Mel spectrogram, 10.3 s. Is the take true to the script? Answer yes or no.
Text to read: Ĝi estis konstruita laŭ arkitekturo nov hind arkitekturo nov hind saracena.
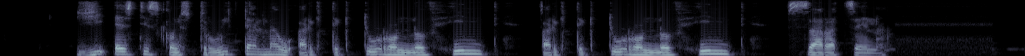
yes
